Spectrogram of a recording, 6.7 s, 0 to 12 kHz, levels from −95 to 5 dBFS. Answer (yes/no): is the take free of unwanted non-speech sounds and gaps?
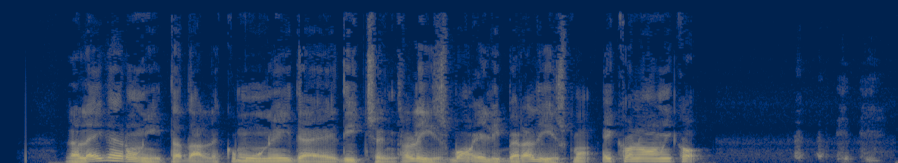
no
